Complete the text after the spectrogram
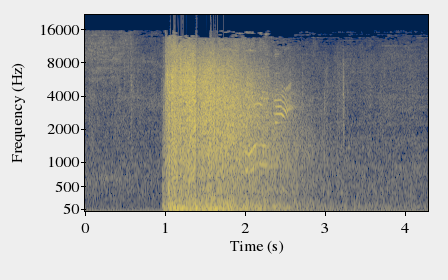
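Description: Explosions boom loudly and rumble away.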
